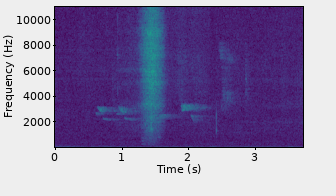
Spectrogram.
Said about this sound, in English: That bird is really just going at it out there. Yep. Happy bird.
